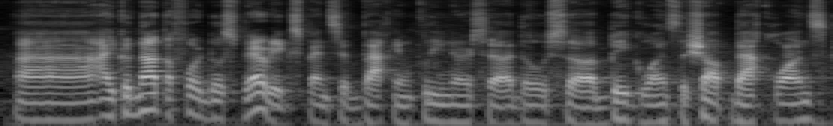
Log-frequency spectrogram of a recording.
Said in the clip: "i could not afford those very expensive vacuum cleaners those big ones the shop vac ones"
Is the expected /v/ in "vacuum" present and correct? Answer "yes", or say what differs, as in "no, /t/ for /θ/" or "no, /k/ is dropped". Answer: yes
